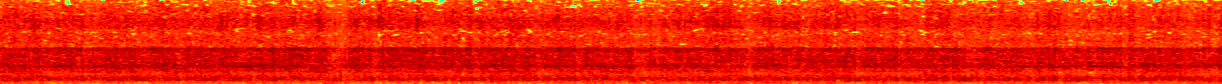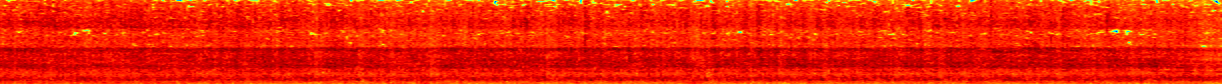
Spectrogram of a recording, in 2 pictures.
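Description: LHB parcel vans passing close by at full speed: a loud, steady rolling noise of steel wheels on rail.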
